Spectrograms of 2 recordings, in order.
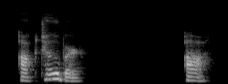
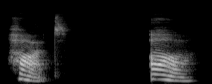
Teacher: Notice the difference in jaw opening and tongue placement. The unstressed ah has less jaw opening, and there is less muscular tension than the stressed ah in hot. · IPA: /ɑ/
